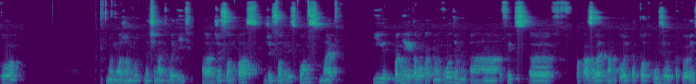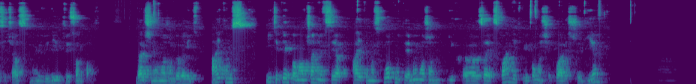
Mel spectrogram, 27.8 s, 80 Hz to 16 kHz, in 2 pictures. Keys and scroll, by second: 1.9-2.8 typing, 3.1 Return, 5.8-6.9 typing, 16.4 typing, 17.1 Return, 25.9 Return, 26.8 Return, 26.8 e.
